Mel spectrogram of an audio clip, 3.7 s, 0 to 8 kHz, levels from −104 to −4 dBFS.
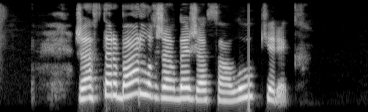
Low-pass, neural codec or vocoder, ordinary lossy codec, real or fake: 7.2 kHz; none; none; real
